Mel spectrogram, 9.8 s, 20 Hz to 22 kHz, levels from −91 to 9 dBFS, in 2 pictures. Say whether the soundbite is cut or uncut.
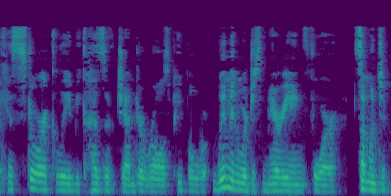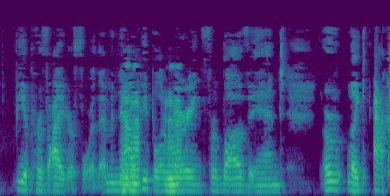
cut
